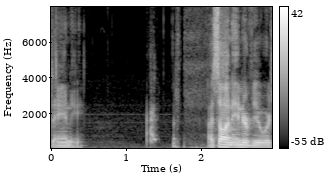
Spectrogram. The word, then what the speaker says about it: Anne: no, her name is pronounced Annie. I saw an interview where she was saying like, yeah, I've just like everybody's called me Anne my whole career, but like it's actually pronounced Annie.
